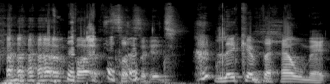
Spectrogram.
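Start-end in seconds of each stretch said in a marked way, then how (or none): 0.1-1.8 laughing through the words; giggling as he speaks. Real, not acted. Laughing at the joke.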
